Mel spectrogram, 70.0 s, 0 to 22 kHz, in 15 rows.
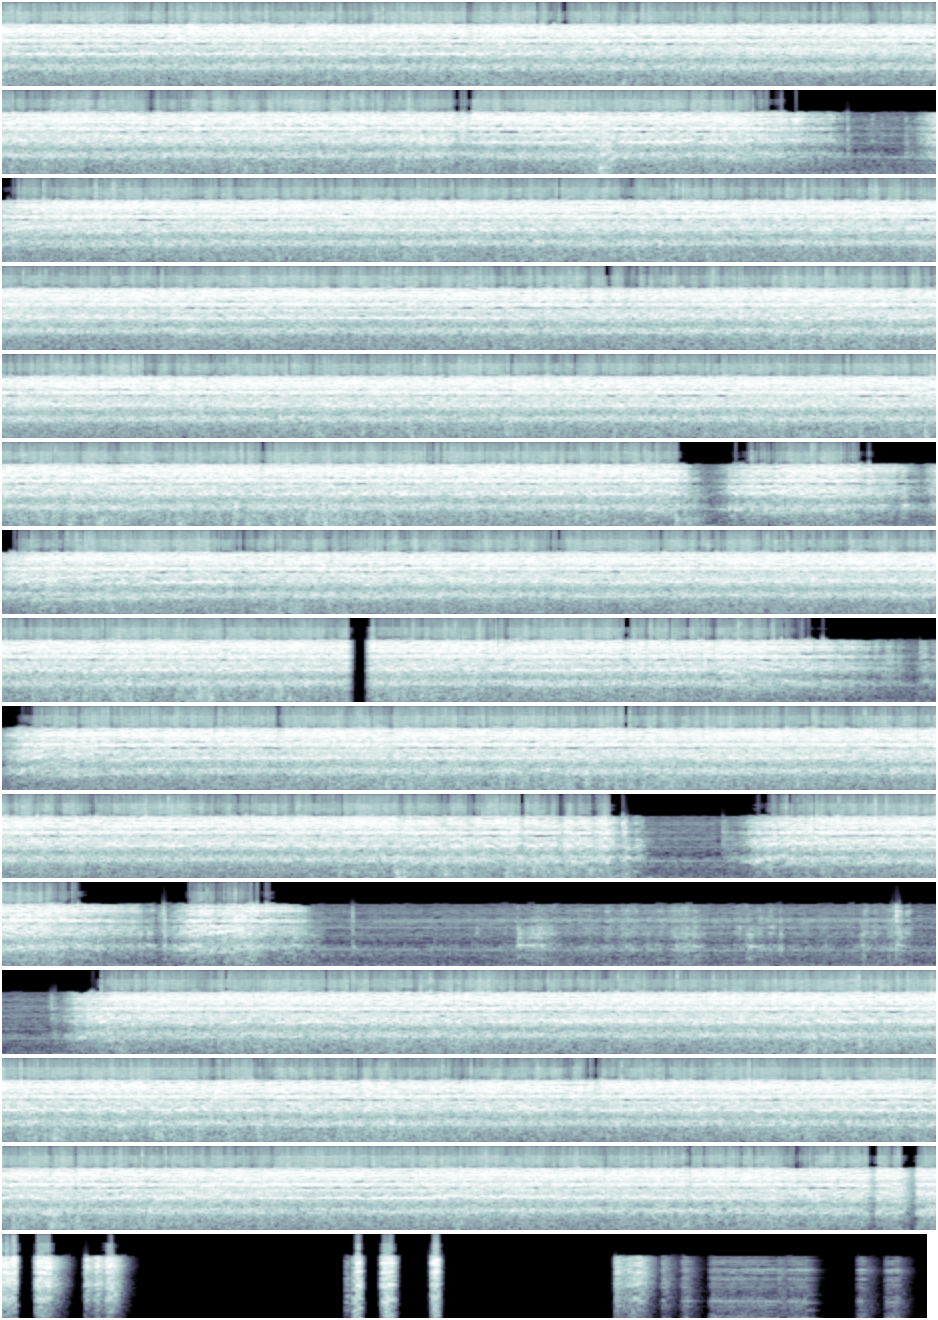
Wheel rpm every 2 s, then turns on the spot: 230, 220, 220, 220, 90, 220, 230, 230, 230, 230, 230, 230, 230, 150, 180, 230, 230, 230, 80, 220, 230, 220, 120, 110, 20, 40, 220, 240, 230, 220, 220, 230, 220, 230, 30.
26-28 48-50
